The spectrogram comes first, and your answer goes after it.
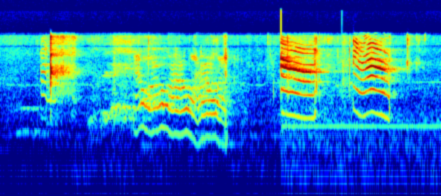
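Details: Kitten meowing while eating, indoors: a few short harmonic mews rising and falling, then two louder wavering meows near the end, with a steady faint tone in the background.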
